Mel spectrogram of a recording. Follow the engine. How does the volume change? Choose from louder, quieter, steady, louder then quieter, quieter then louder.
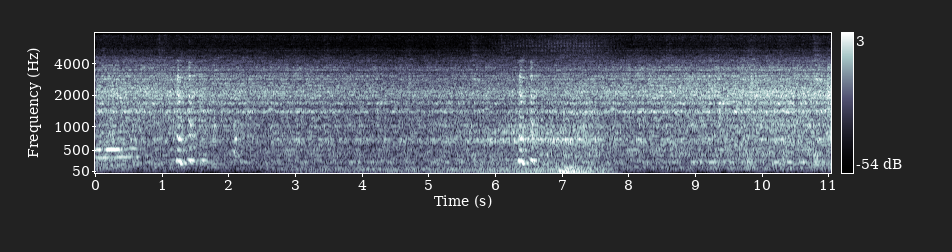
louder.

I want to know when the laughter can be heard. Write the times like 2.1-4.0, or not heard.
1.0-2.2, 6.2-6.8.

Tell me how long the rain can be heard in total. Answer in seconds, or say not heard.
11 s.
